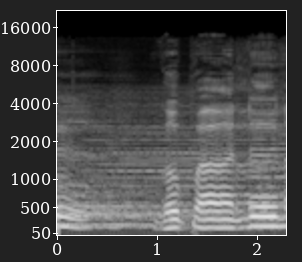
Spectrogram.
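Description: Sikh kirtan music: harmonium and singing. A held note fades away over the first second, then a new phrase begins about a second in, with sliding sung notes settling onto a held tone over the harmonium.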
